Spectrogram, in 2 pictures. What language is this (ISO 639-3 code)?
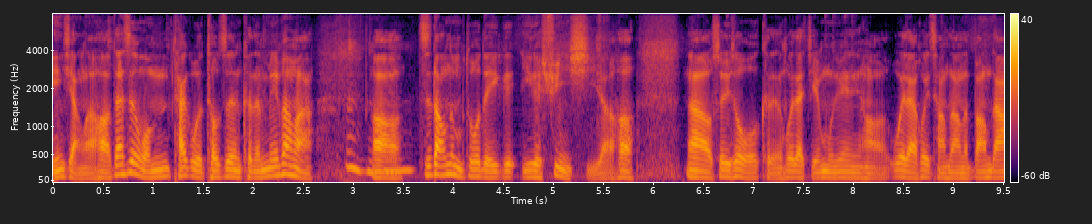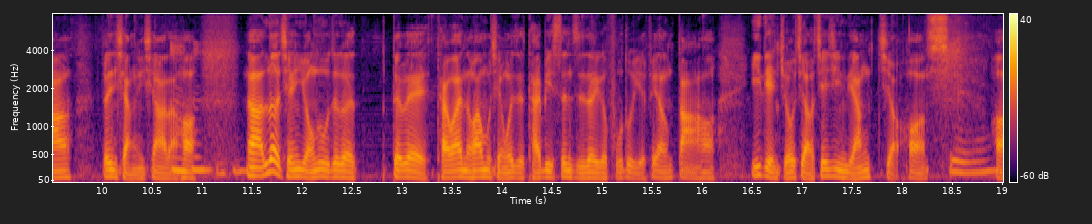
zho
